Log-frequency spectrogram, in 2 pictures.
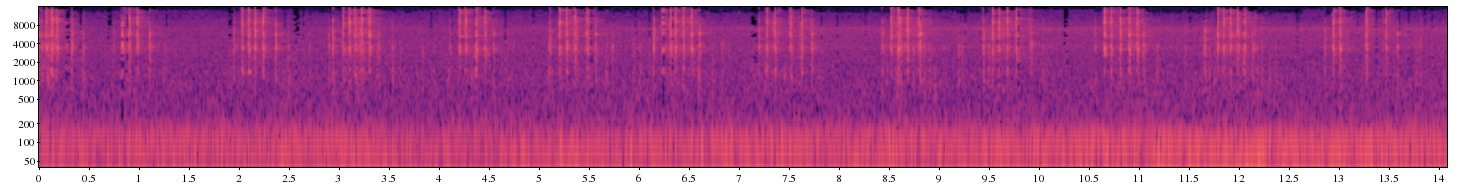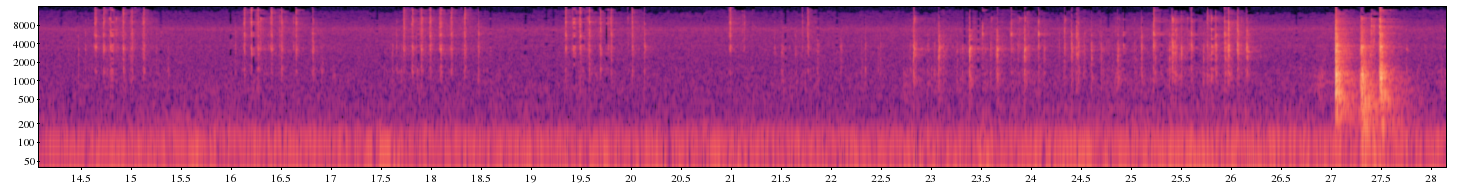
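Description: Ratchet clicking in a steady rhythm, a burst of clicks a little more than once a second, as it backs off an injector hold-down nut on a first-gen 12-valve Cummins. A loud clank near the end.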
